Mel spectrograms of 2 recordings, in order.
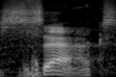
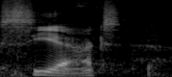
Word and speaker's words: Seax: So he came up with what's called, I believe it's pronounced Sax, even though it's like Seax, Seax Wicca.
